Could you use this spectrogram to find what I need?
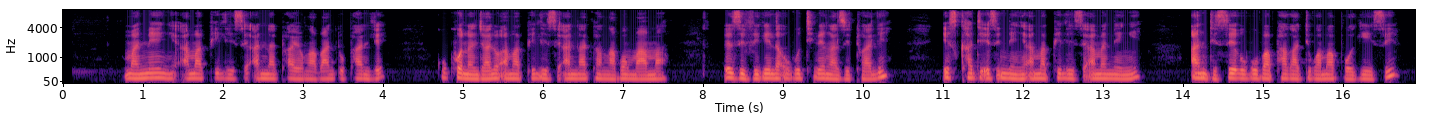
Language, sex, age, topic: North Ndebele, male, 36-49, health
